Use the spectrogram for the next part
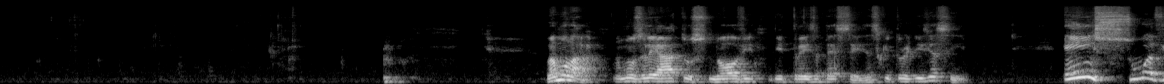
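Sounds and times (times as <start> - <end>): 
person sipping water: 0.2 - 3.7
swallowing water: 0.3 - 4.1
gulp or clunk: 3.8 - 4.1
speech: 5.5 - 9.8, 10.6 - 11.6.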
